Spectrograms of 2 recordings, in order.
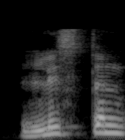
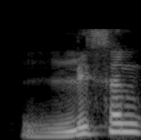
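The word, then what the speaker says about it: listen: एस टी ई एन इसे बहुत से बच्चे लिसन पढ़ते हैं जो कि गलत है। इसे लिसन पढ़ना चाहिए। कहने का मतलब यह कि इस वर्ड में टी साइलेंट होता है। यानी कि इस वर्ड को पढ़ते समय टी नहीं बोला जाता है।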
